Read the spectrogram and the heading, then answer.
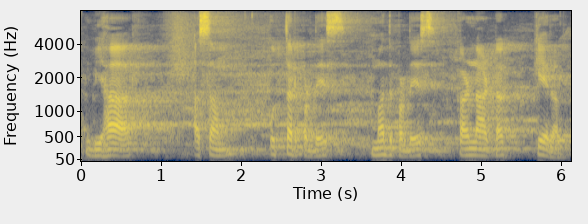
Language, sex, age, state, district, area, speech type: Maithili, male, 45-60, Bihar, Supaul, urban, spontaneous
